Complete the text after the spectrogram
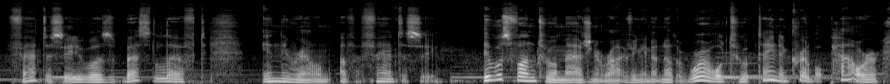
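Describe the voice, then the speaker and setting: A man's voice: medium pitch, gravelly. A man reading out scripted narration in the manner of an amateur audiobook. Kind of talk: scripted light novel narration.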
